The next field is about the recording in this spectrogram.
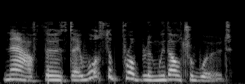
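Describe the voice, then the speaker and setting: A woman voicing a stern but kindly male official in an audiobook, with a brisk, commanding manner. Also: medium pitch, creaky, a bit bright, husky, no room sound, muffled recording. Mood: pleased, kindly. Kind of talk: audiobook character acting.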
